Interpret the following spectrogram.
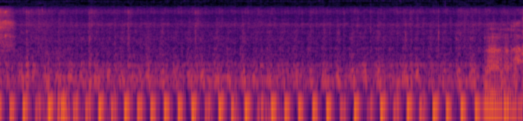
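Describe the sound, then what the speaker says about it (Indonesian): Motorcycle engine running at low speed on a quiet rural road, a loud, close, steady throbbing putter with regular pulses throughout and a brief rise in noise near the end. "Kita pelan-pelan saja biar gak terlalu bergoyang motornya."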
